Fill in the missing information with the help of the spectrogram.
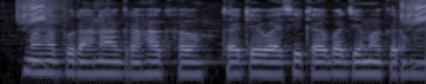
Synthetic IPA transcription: mɛ̃ɦpʊɾaːnaɡɾaɦəkɦɛot̪aːkeʋaːjsikɐbəɾd͡ʒeːmakəɾũ

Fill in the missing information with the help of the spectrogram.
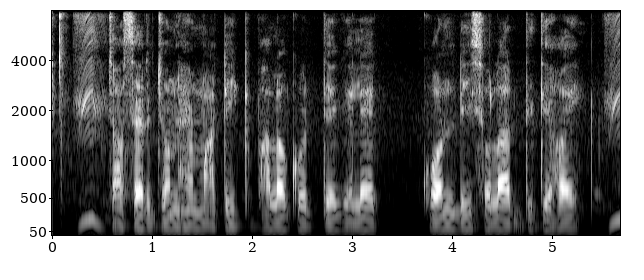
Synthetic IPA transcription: t͡ʃaseɾd͡ʑonɦemaʈikbʱalokoɾt̪eɡele | kɔɳɖisolaɾd̪it̪eɦɔe

